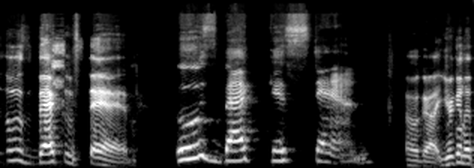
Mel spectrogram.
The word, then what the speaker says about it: Uzbekistan: And no, I remember seeing your YouTube now because you kept saying Uzbekistan. It's a B. It's Uzbekistan. Uzbekistan. Uzbekistan. I'm like, oh my God, this guy is hilarious. Okay, so it's Uzbekistan.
